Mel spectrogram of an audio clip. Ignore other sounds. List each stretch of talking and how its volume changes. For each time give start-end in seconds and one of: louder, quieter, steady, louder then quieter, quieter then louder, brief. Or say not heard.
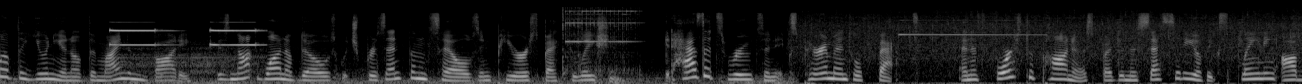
0.0-12.9 steady.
